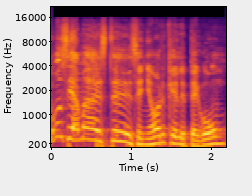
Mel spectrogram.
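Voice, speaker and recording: With a Mexican accent, a man speaks at a fairly slow pace, his intonation lively. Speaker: podcast co-host. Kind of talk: casual chat.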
